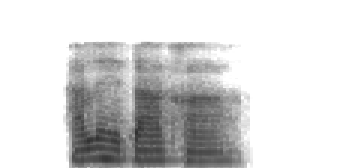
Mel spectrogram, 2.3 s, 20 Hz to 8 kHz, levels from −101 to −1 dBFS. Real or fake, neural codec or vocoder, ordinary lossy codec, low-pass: fake; codec, 16 kHz, 4.8 kbps, FACodec; AAC, 16 kbps; 7.2 kHz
